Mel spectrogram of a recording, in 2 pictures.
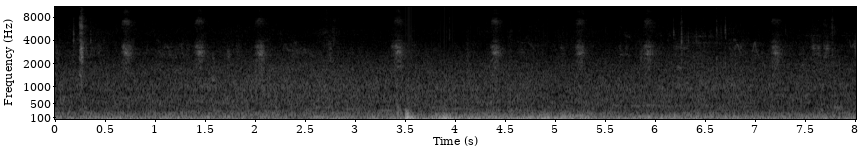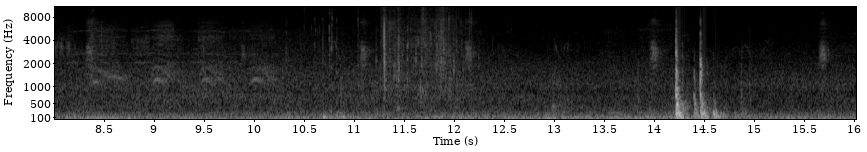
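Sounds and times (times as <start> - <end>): distant bird cawing: 8.1 - 12.3.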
